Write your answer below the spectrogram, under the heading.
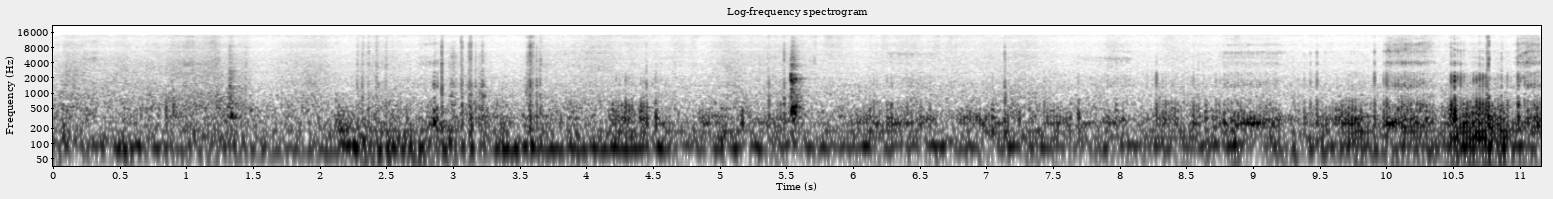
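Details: Sleeping cat with a deep, continuous purr-like snore, low and steady, broken by occasional soft clicks and rustles nearby.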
